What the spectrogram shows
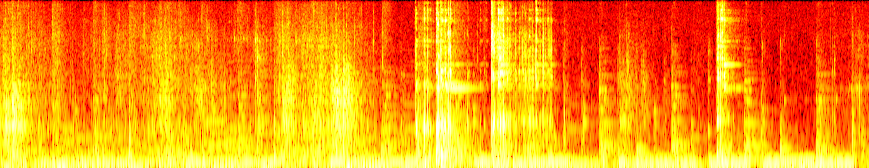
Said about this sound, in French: Euh, pour commencer, je vais ajouter les glaçons dans le verre.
